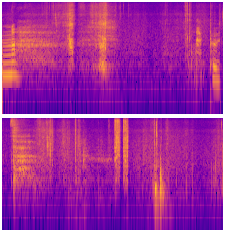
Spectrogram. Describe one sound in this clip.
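Adhesive tape rips as it is pulled from a roll and torn.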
